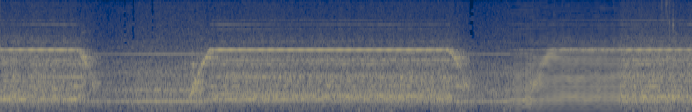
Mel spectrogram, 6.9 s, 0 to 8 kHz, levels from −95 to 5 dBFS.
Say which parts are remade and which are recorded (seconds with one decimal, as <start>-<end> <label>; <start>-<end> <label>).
0.0-5.1 recorded; 5.1-6.2 remade; 6.2-6.9 recorded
